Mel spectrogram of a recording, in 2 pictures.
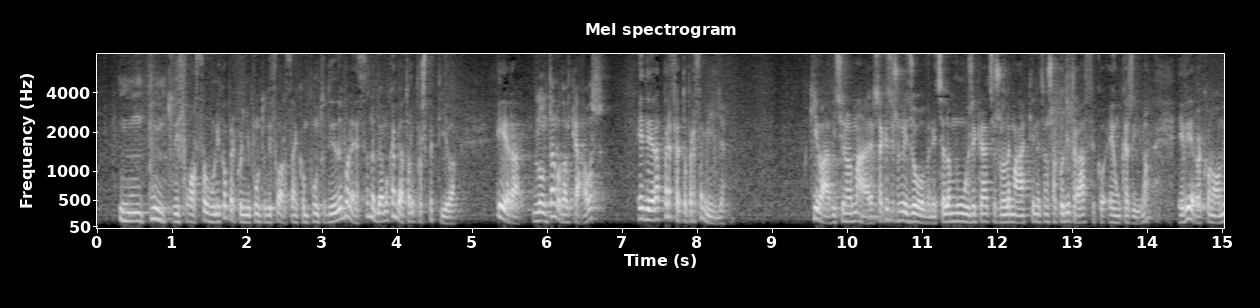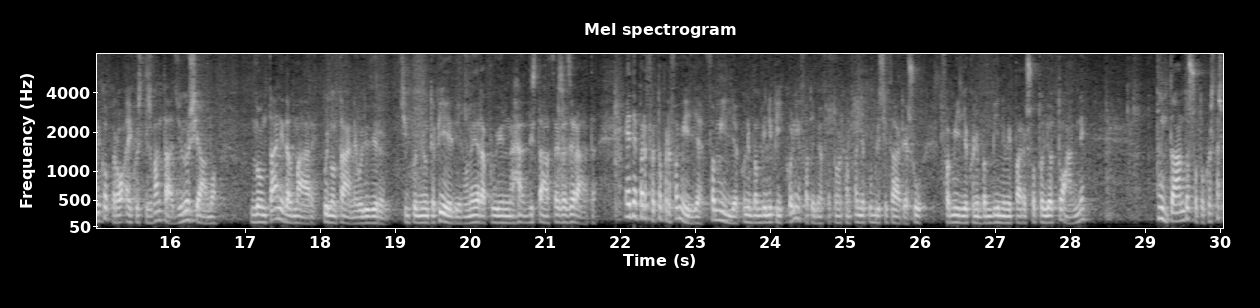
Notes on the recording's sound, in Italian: la live dell’intervento che ho tenuto al Genius Club di Bologna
